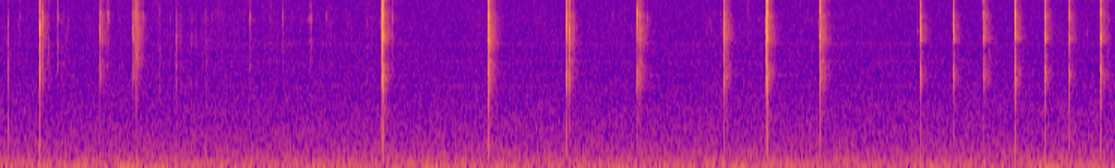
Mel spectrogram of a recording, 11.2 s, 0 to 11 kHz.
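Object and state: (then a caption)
Wooden clothespins. Wooden clothespins are tapped, giving 18 sharp, dry, high-pitched clicks that die away almost instantly. The taps come at irregular intervals over a faint background hiss, with no talking.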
